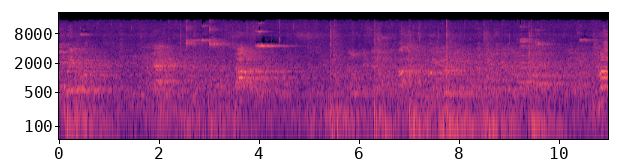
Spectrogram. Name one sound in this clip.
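Spectators talk and call out in the echoing gym.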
